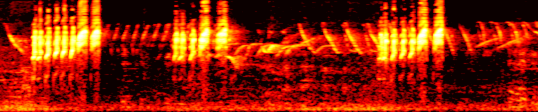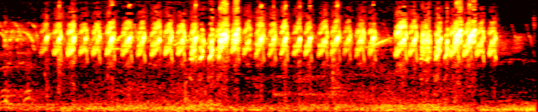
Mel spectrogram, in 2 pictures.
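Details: Flamboyan bird delivering melodious, lively song in short bursts of fast high chirps, then a longer continuous run of rapid notes.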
